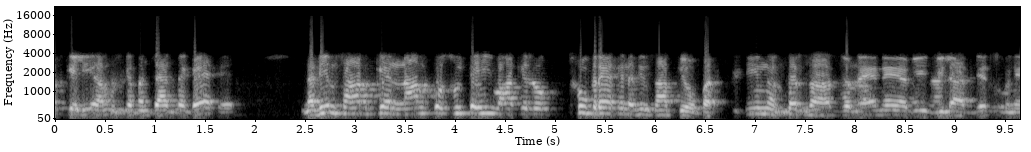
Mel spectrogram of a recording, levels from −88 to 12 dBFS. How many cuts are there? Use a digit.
1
